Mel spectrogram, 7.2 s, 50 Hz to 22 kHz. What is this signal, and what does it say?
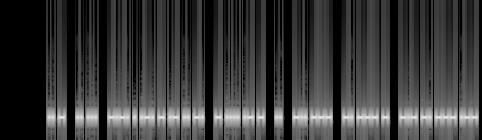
Morse code, heard as a keyed tone, about 41 wpm, 700 Hz. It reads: IT IS CERTAIN THAT I DO NOT KNOW
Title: Sentences from Top 1000 Words - Review Part 2 - 45wpm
